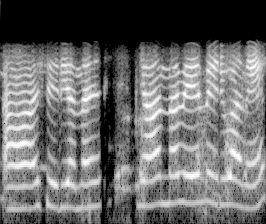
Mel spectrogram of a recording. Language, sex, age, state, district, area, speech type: Malayalam, female, 18-30, Kerala, Kasaragod, urban, conversation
